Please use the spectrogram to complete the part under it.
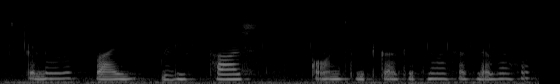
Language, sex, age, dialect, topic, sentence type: Magahi, female, 25-30, Southern, agriculture, question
